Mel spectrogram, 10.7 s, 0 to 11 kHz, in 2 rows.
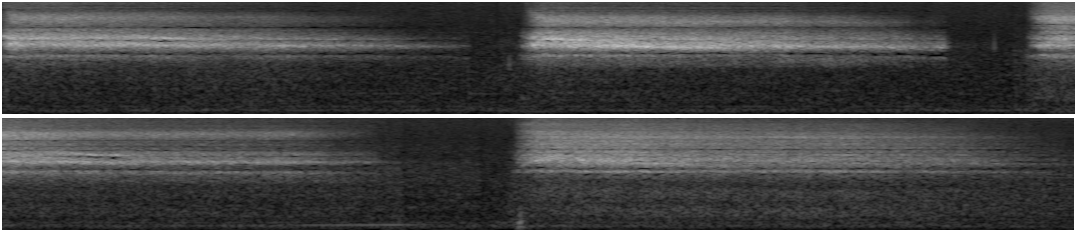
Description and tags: woman sexy shhh
Woman whispering shhhh 4 separate times. Long slow shhhh.
Woman, coffee, hot, naughty, sexy, shhh, shush, steam, whispering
